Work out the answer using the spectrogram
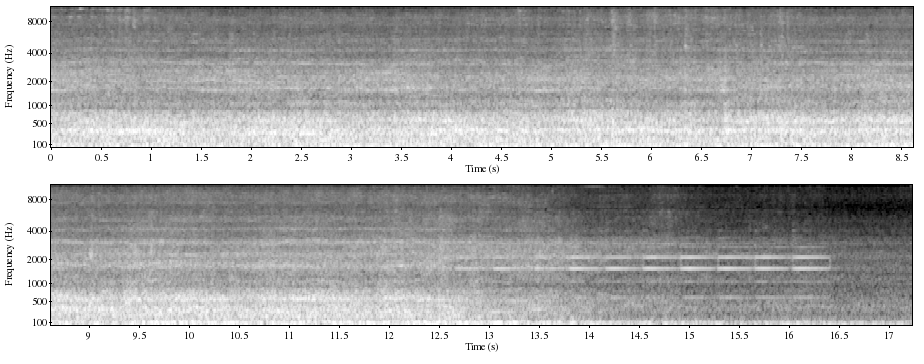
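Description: Freight train's loaded container wagons rolling past: a loud, steady rumble of wheels on rail with some clickety-clack, fading from about thirteen seconds in as the end of the train passes. As the rumble fades, a steady high two-note tone sounds for a few seconds.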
